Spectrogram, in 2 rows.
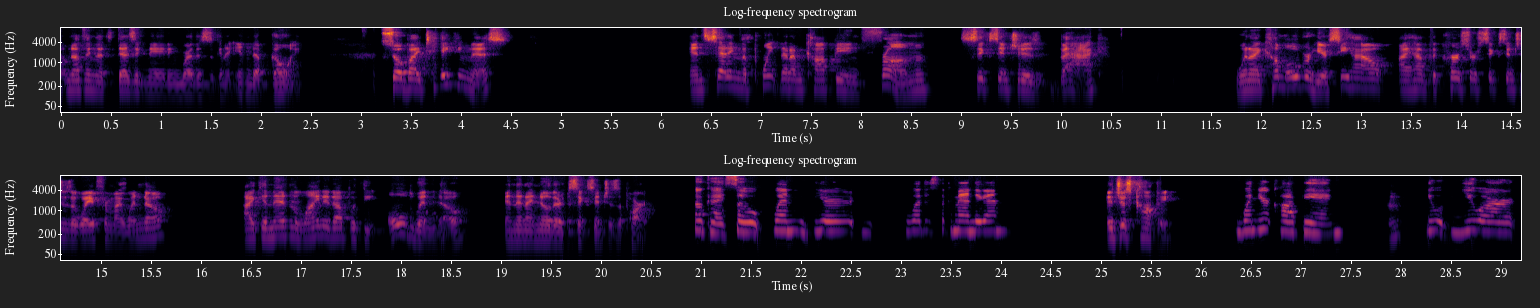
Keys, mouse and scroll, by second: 0.5 typing, 3.2 Escape, 5.0 click, 5.6 click, 6.0-6.9 typing, 10.4-11.5 typing, 13.6 F15.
